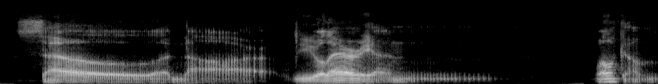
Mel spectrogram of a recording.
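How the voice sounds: Using a put-on character voice, a man speaks very slowly with long, frequent pauses.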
